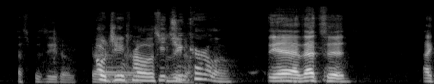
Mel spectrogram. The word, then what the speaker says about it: Giancarlo Esposito: Giancarlo Esposito. Giancarlo. Yeah, that's it. I didn't know how to pronounce it.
